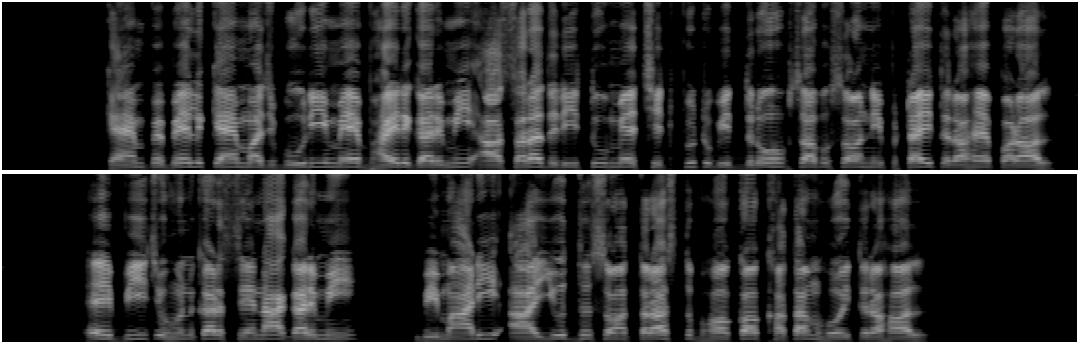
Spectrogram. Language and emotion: Maithili, neutral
